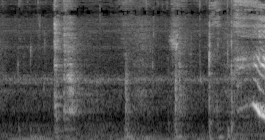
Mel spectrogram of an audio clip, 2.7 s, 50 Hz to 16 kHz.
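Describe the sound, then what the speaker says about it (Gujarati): Spoon stirring a paneer marinade with garam masala and chilli powder in a bowl: several soft scraping strokes at close range, with a sharper clink at the end, no talk. "હવે 1 ટેબલસ્પૂન ગરમ મસાલા. હવે મિક્સ બધું કરવાનું, મેરિનેટ થઈ જાય એટલે."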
